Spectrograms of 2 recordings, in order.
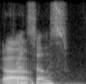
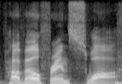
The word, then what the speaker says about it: Francouz: On ESPN last night, they were calling him Pavel Francois, as if he was like French, and it was spelled C-O-I-S, but it's spelled C-O-U-Z. It's not even close to Francois.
